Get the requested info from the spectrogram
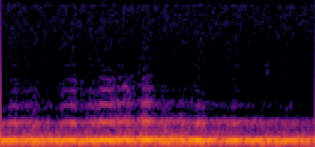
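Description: A low, steady droning tone with faint wavering higher overtones and nothing bright on top: an ambient background soundtrack drone.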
